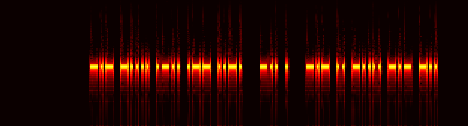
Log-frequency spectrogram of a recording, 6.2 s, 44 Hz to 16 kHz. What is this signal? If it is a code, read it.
Morse code, heard as a keyed tone, about 36 wpm, 700 Hz. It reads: K6LWF DE KI6KD
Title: USA Callsign DE Callsign - 5 Characters - 35wpm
